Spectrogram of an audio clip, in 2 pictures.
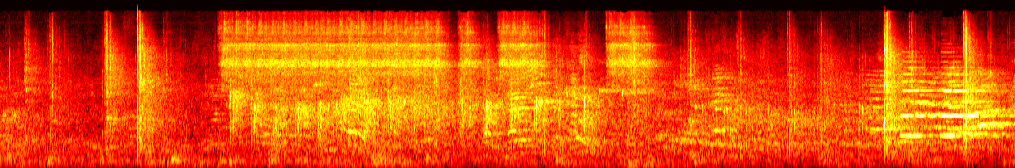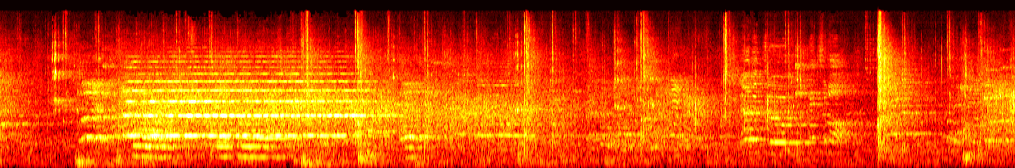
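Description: Badminton rally sounds echoing in a large sports hall: repeated sharp racket strikes on the shuttlecock and thuds of players' feet on the court. Voices carry across the hall, with a loudest stretch of sustained pitched sound a little past the middle.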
